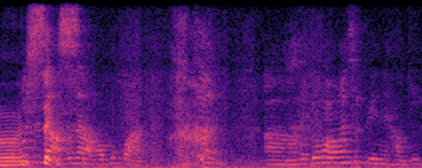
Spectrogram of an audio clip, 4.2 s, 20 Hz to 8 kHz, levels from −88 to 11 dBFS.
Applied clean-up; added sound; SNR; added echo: none; none; none; none.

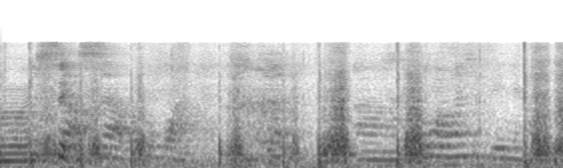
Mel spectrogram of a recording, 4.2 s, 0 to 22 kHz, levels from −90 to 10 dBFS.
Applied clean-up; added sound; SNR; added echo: none; Writing; -3 dB; reverberation time 0.5 s.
